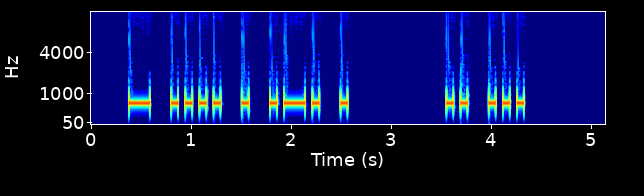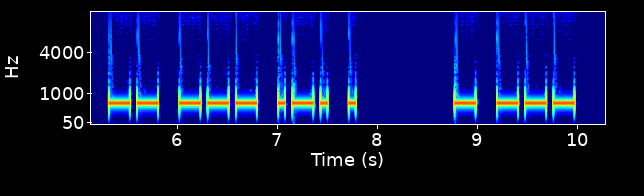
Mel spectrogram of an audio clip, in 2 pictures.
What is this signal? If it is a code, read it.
Morse code, heard as a keyed tone, about 17 wpm, 700 Hz. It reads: THERE IS MORE TO
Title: 2x Word-Spacing - Sentences from Top 200 Words - 17wpm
